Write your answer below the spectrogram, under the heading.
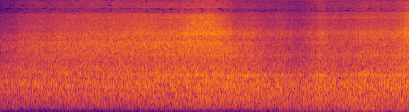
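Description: Dyson DC Animal cordless handheld vacuum running, a steady rushing airflow noise that swells louder about two seconds in and again near the end.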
